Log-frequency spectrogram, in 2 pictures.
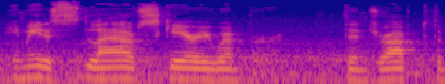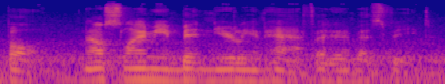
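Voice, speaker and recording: A male audiobook reader narrates a first-person novel in a mid-pitched voice, with flat delivery at a normal speed. Now and then he trips and rereads phrases, and noticeable noise runs through the recording.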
